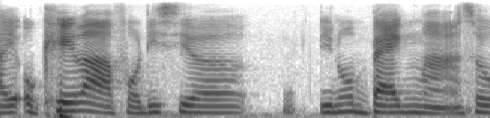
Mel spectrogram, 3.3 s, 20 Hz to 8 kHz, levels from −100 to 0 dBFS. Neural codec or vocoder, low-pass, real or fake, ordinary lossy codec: none; 7.2 kHz; real; AAC, 48 kbps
